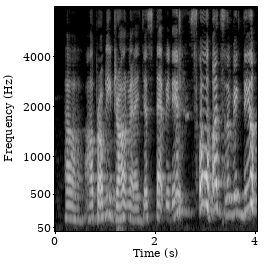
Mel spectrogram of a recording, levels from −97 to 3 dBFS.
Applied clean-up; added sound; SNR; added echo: classical method WPE with log-MMSE.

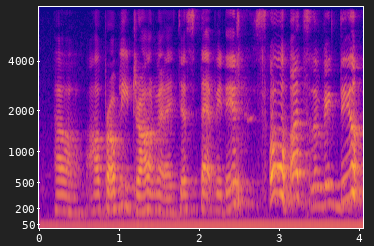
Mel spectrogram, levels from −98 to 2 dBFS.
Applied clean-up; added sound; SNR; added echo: none; Mechanisms; 17 dB; reverberation time 0.5 s.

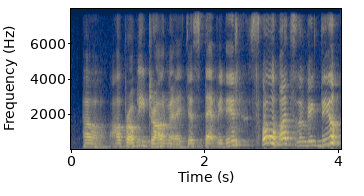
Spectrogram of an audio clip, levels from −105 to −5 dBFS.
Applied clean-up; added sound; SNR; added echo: neural separator model SepFormer DNS4.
